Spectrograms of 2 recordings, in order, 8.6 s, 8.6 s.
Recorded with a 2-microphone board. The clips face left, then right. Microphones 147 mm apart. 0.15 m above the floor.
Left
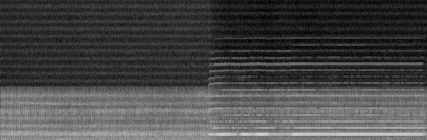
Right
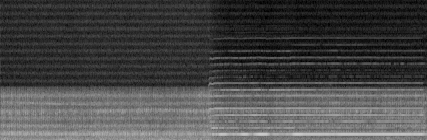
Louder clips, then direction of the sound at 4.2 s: Left 5 dB; 55° left (ahead or behind).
